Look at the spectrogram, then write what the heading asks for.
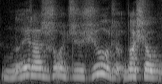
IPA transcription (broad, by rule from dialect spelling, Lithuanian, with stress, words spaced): ˈnʊ ɪr ɐʃ ˈʒuɔd͡ʒʲʊ ˈʒʲuːrʲʊ ˈnʊ ɐʃ jɛʊ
